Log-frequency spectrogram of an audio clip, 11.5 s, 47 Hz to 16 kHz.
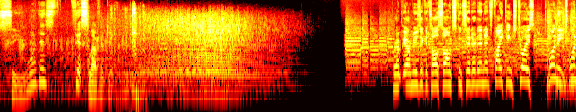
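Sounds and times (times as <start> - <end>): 
propeller airplane engine droning as the plane lands: 0.0 - 7.2
speech: 0.2 - 2.9, 7.9 - 11.5.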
